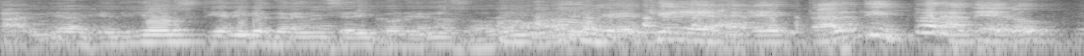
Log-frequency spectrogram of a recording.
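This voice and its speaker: A man's voice: medium pitch, animated, fairly quick, far from the mic, a crowd in the background. A man preaching a sermon as pastor, telling stories with humor and acting out voices. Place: church sanctuary. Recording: echoey hall from afar, faint noise.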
